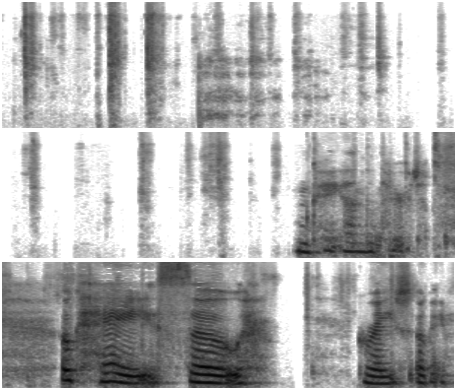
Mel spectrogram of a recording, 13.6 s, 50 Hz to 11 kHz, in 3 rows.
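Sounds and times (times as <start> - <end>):
small tarot cards being handled and shuffled: 0.0 - 7.4
speech: 7.5 - 9.0, 9.6 - 11.7, 12.7 - 13.5.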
